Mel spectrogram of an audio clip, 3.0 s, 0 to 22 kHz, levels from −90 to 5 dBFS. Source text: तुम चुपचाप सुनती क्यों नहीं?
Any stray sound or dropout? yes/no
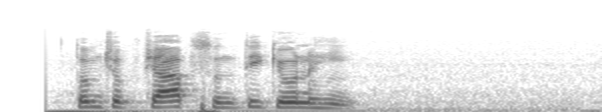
no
